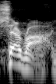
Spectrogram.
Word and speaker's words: Serah: It's the same word, Sarah. You might spell it in English, S-E-R-A-H.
